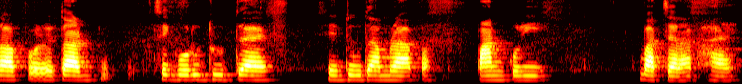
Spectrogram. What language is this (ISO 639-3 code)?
ben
